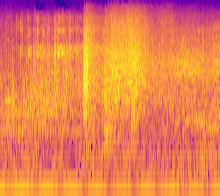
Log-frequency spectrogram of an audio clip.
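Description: A low steady rumbling drone, then a sudden loud burst of noise like a crash or blast about two seconds in that dies away over about a second.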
